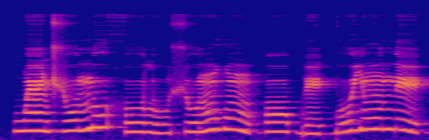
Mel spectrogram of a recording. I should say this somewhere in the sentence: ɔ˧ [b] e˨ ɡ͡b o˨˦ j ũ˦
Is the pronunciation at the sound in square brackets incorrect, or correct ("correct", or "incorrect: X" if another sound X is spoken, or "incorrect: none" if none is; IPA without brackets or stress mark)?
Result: correct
